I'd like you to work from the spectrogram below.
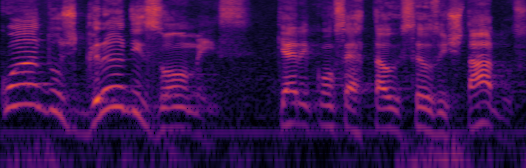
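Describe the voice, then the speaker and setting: A man is speaking. His pitch swings very widely. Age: 60s. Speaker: politician. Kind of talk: TV interview. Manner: animated.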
